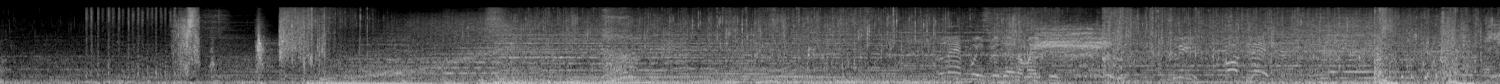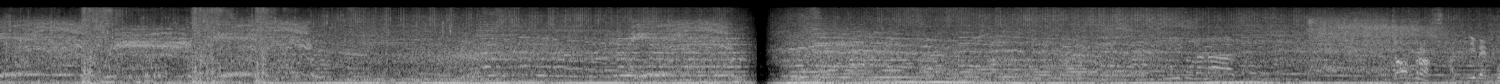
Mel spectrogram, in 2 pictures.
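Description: Cartoon action-scene soundtrack: a steady music score with sharp hit and crash sound effects layered over it. The sound drops out briefly about two-thirds of the way through.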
